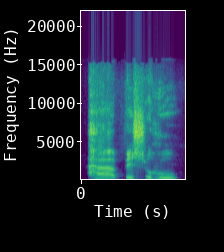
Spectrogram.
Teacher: এই হা হলকের শুরু থেকে উচ্চারণ হবে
